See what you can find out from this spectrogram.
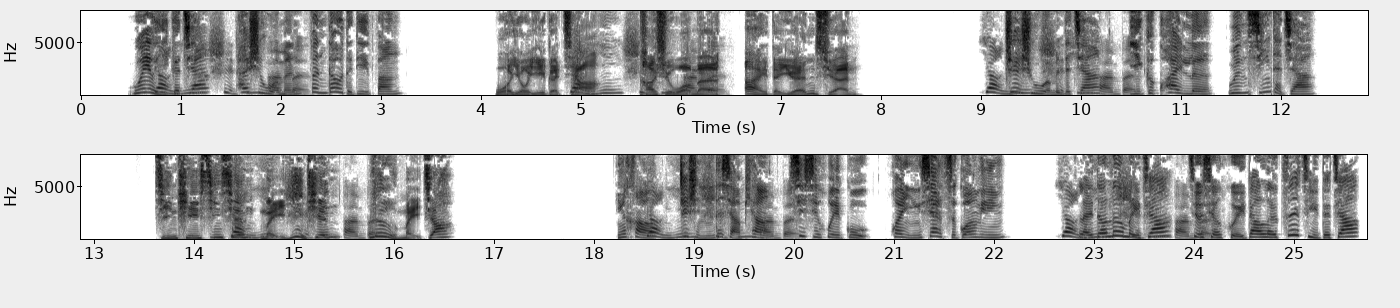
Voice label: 男女合配 宣传广告男女合配; 乐美家

